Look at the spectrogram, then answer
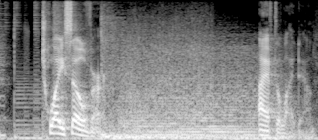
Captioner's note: dramatic sound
